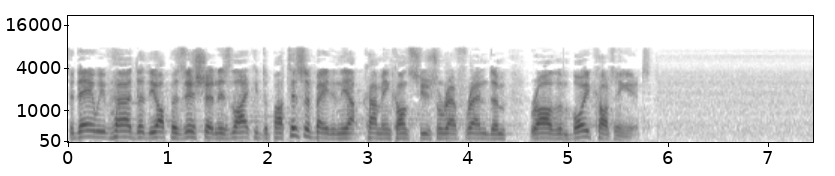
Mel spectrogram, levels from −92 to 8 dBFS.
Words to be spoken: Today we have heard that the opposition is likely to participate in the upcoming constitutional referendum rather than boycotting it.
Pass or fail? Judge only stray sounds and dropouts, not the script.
pass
